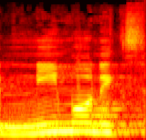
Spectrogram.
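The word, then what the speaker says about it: mnemonics: ये नीमोनिक्स है, इसकी प्रोनाउंसिएशन में एम साइलेंट हो जाएगा, आप नीमोनिक्स बोलेंगे, ठीक है, एम को आप यूज नहीं करेंगे।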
